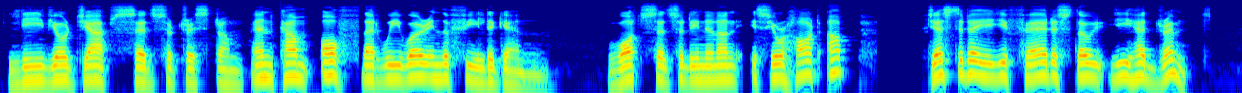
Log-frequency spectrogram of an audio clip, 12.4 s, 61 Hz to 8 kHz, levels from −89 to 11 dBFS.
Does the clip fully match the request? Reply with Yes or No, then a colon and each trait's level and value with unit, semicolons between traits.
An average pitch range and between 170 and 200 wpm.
No: average, 3.5 semitones; average, 155 wpm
